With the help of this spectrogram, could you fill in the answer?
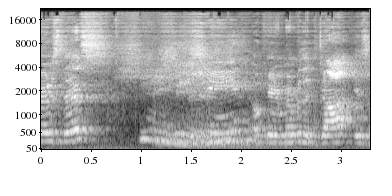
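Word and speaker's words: Shin: But this is sheen. She as in sh as in she.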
